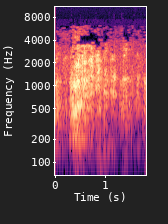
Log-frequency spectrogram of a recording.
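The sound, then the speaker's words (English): A grizzly bear in a cave growls wildly and without pause, a rough, rumbling snarl that swells loudest near the start and keeps churning for a couple of seconds, with no voices. “As he neared the entrance, he could hear the wild growling of the bear.”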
